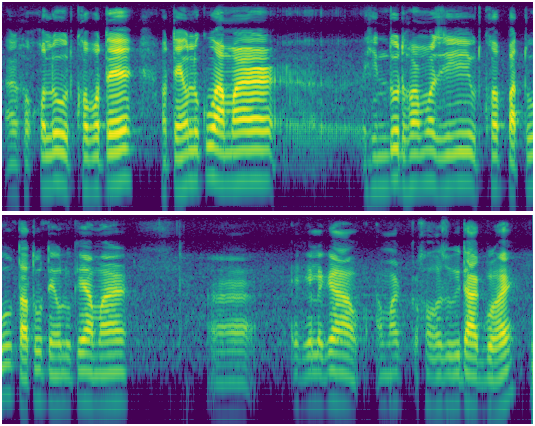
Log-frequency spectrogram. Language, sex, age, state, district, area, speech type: Assamese, male, 30-45, Assam, Tinsukia, urban, spontaneous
